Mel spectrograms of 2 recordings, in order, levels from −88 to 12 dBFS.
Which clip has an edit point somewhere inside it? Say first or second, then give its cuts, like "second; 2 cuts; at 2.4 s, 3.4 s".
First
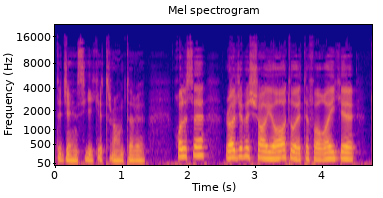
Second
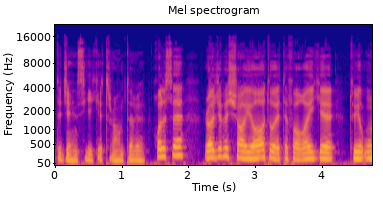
second; 1 cut; at 1.4 s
